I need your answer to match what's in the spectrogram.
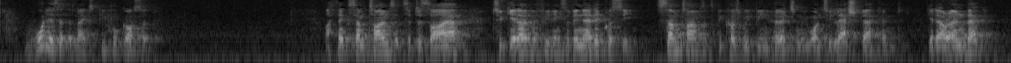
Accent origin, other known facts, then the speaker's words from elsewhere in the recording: Zimbabwe; when I was a youngster growing up in Rhodesia. I was in primary school. I was probably 7 or 8.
